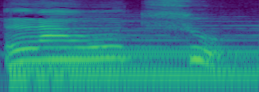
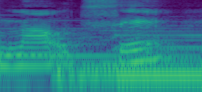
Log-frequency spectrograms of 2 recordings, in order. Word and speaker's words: Lao Tzu: Mas eu agora me refiro a Lao Tzu, para tentar falar um pouco mais parecido com aquilo que é a pronúncia original, mas ele ficou conhecido como Lao Tse que é o pensador original do taoísmo, né?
